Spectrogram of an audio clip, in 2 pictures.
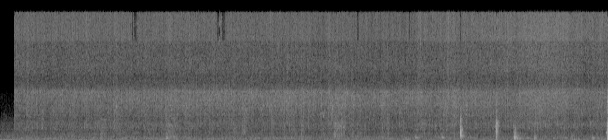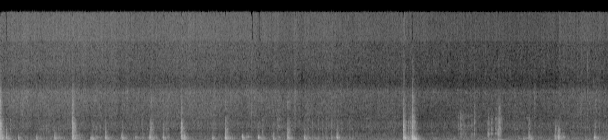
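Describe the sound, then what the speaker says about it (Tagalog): Garlic sautéing in a home-kitchen pan gives a steady low sizzle, with a run of sharp utensil scrapes and taps against the pan growing more frequent partway through. "Magigisa na tayo."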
